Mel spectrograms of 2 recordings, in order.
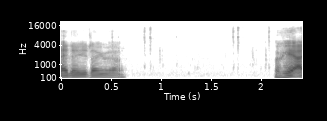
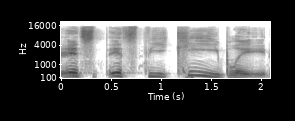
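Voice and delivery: slow, higher-pitched explainer voice; cutscene character; 6 semitones higher, much slower than usual. Retold or imitated. Podcaster acting out a cutscene for friends, slow mock explainer. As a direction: act out a character slowly explaining himself. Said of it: "He's like".

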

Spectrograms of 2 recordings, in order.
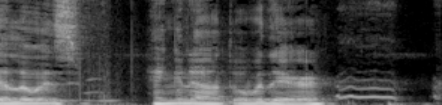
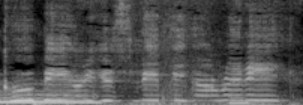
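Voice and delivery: high soft cooing to a sleepy pup; 8 dB quieter than usual. Real, not acted. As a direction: coo gently, way up high. Soft high baby talk to dog.

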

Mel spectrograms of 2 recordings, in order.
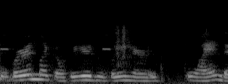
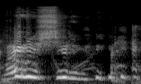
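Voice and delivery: loud; 8 semitones higher, 15 dB louder than usual. Real, not acted. Mock outrage at being shot.

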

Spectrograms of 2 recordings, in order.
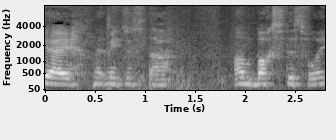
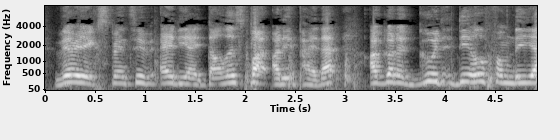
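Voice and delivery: usual speaking voice

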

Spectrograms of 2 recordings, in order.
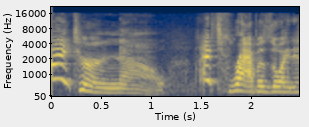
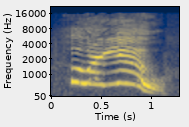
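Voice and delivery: high surprised question; 14 semitones higher, 6 dB louder than usual. Acted. Director character greets newcomer.

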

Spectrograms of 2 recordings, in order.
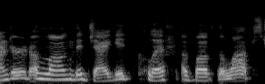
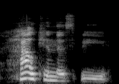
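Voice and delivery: louder, sharp outrage; tricked shark king snapping in anger; angry snap; 4 semitones lower, 8 dB louder than usual. Acted. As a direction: snap it in fury. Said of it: "snapped in anger".

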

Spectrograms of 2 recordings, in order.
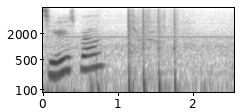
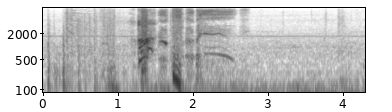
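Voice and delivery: dramatic gasp. Real, not acted. Shocked reaction to being shot.

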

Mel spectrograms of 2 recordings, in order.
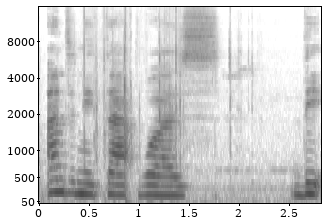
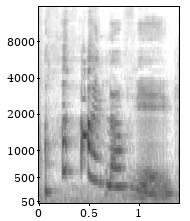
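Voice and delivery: laughing; 11 semitones higher, much slower than usual. Real, not acted. Laughs over love line.

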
